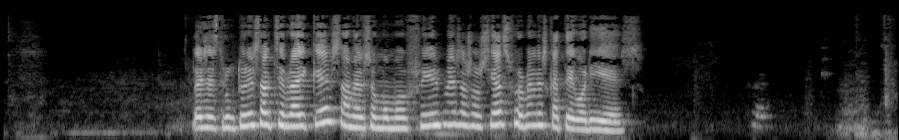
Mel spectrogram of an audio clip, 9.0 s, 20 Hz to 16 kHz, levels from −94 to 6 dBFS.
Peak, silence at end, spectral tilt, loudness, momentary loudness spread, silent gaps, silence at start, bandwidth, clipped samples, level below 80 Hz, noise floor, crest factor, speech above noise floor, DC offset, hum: -2 dBFS; 0.35 s; -4.5 dB/octave; -17 LUFS; 5 LU; none; 1.9 s; 11.5 kHz; under 0.1%; -62 dBFS; -72 dBFS; 18 dB; 55 dB; under 0.1%; none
